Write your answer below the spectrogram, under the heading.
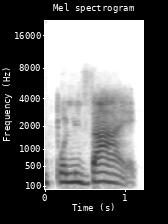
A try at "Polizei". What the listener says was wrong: Polizei. CS, not Sei. Polizei.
